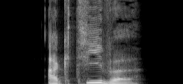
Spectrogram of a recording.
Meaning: 1. nominative/accusative/genitive plural of Aktiv 2. store-bought cigarettes, as opposed to those rolled by hand
- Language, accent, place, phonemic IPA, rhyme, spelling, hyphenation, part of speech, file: German, Germany, Berlin, /akˈtiːvə/, -iːvə, Aktive, Ak‧ti‧ve, noun, De-Aktive.ogg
